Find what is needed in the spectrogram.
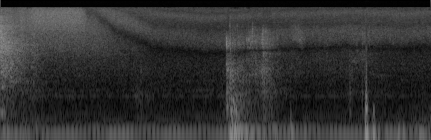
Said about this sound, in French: Il appuie au hasard sur le bouton du bas. La porte de l'ascenseur s'est ouverte.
